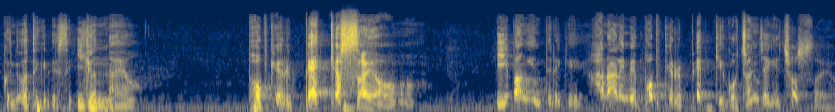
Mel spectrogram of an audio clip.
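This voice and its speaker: High, bright, emphatic male preacher. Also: huge pitch swings, moderate pace, gravelly, slightly rough. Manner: emphatic, swinging from loud exclamations to whispers. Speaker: pastor. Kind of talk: sermon. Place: church sanctuary.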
